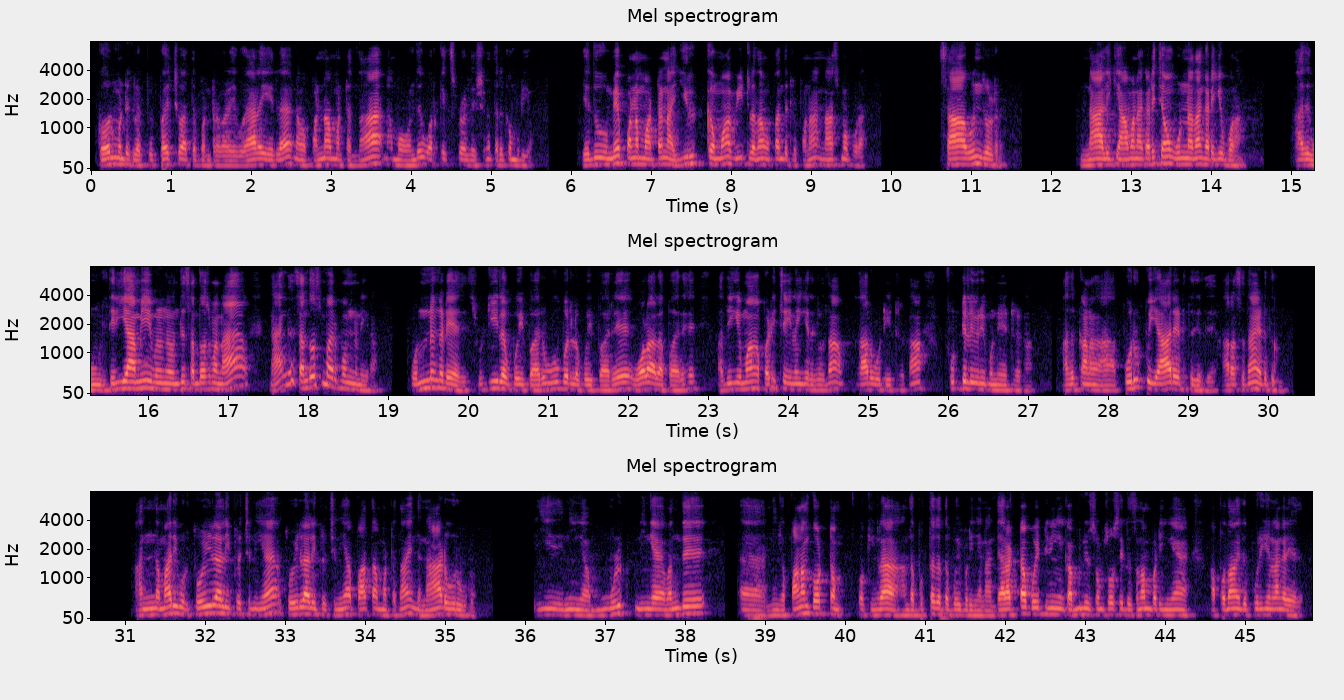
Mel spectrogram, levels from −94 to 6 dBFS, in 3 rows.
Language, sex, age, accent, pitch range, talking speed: Tamil, male, 30-49, native, 120-140 Hz, 135 wpm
